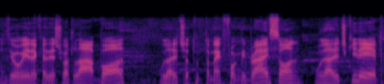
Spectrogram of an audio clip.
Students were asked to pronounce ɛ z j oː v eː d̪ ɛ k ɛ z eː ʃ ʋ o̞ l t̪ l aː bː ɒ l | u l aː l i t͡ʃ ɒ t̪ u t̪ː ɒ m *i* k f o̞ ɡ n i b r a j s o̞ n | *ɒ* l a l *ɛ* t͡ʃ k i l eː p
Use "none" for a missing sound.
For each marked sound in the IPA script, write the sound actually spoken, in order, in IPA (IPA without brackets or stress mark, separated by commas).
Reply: ɛ, u, i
